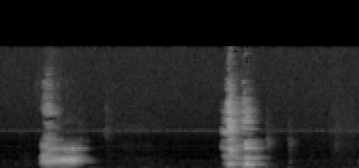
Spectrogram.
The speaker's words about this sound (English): Alright, cool. I coughed it back up.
